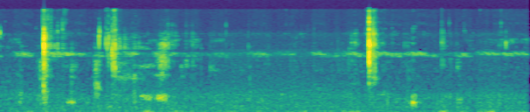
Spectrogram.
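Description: Close-up mouth sounds of someone eating chicken curry and rice by hand: quiet wet chewing with three loud sharp clicks and smacks, about half a second in, just after a second and near four seconds.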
